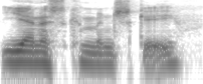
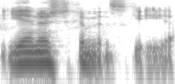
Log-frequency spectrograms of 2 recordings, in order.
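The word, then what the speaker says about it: Janusz Kamiński: Uh or uh uh Janice uh Yanis Kaminsky. Yianis Kaminsky.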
